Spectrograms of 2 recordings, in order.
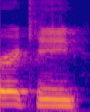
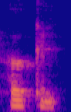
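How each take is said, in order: First: It is said as the full three-syllable word. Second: It is said clipped to two short syllables. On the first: The speaker is from outside the state. The speaker calls it wrong. "we immediately know you're not from Utah" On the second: The speaker is a local. The speaker calls it right. "the city is called Herkin"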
